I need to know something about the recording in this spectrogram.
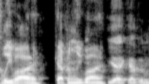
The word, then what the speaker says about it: Levi: Is it just pronounced Levi? Captain Levi? Yeah, Captain Levi.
